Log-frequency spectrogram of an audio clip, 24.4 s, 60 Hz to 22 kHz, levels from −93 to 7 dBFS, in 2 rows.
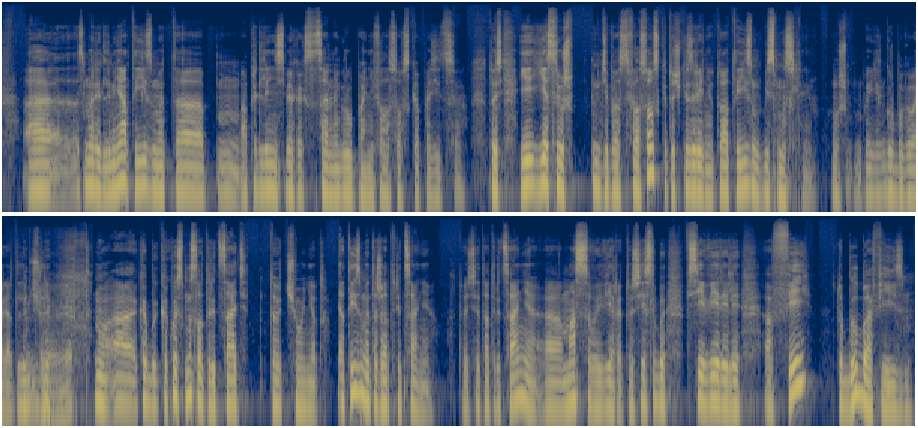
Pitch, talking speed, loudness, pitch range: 110 Hz, 155 wpm, -24 LUFS, 100-120 Hz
